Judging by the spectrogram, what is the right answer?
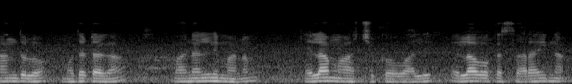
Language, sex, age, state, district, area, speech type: Telugu, male, 18-30, Andhra Pradesh, Nandyal, urban, spontaneous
